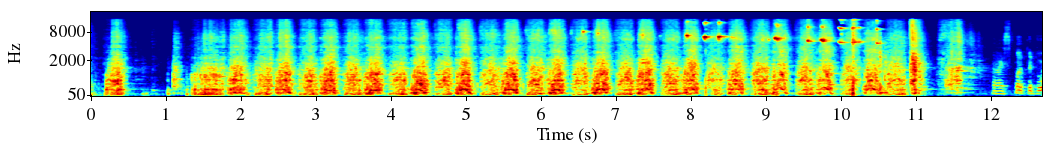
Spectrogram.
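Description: A freshly hand-filed rip saw cuts through a board in a steady rhythm of rasping back-and-forth strokes, roughly two per second, close and loud for about ten seconds before stopping.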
